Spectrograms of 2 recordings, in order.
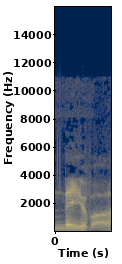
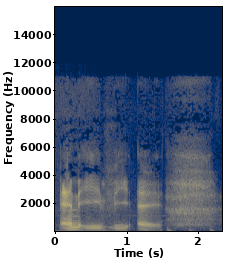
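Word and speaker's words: Neva: the game is called Nava and I didn't know how to pronounce it for a long time till until I finally played it it's neeva it's about this the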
